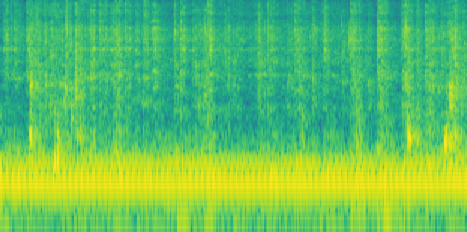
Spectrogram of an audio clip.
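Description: Thin, liquidy scraping of a spoon or whisk stirring milk into Tunisian youyou dough in a bowl, steady and continuous with a few sharper clinks, over a constant low hum.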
